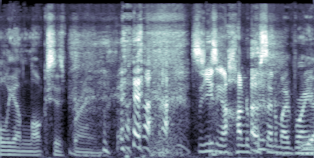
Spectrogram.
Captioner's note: laughs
